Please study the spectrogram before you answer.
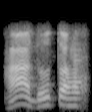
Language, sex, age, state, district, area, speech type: Urdu, male, 60+, Delhi, North East Delhi, urban, conversation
